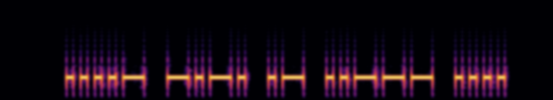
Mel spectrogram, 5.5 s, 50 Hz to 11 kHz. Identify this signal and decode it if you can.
Morse code, heard as a keyed tone, about 17 wpm, 800 Hz. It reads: 4CA2H
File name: CW / DET / 1 9 1500C S C 16wpm 2909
